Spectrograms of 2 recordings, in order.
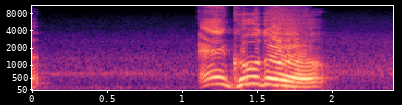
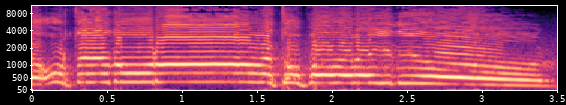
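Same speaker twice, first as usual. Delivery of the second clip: excited commentator; 4 semitones higher, 3 dB louder than usual. Real, not acted. Goal goes in.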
